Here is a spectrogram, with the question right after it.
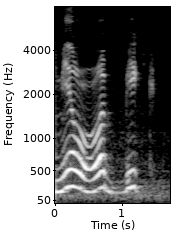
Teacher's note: نون کی جگہ را لگائیں گے جب پڑھیں گے میر ربک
